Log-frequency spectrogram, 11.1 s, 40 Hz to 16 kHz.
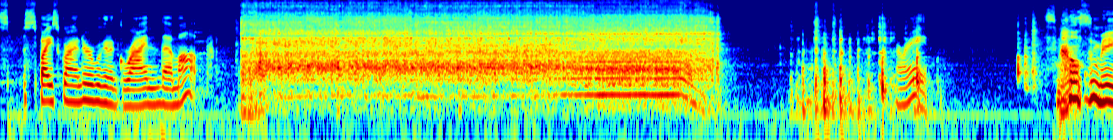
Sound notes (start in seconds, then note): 2.4 whirring; 6.4 whirring stops; 9.5 laughs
